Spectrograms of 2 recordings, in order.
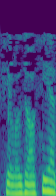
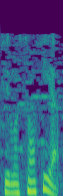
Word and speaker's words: filozofija: godine, kada je oblik filozofija bio naveden kao jedini ispravan, prema pravilu da se suglasnik s među samoglasnicima zamenjuje sa z i u grčkim i u latinskim rečima prema tradicionalnom izgovoru tog latinskog glasa.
